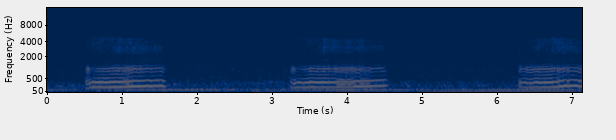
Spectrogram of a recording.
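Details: Munchkin cat named Coo-chan, a pet snoring loudly indoors like an old man; three long harmonic-rich snores, each about a second, roughly every three seconds, with steady low hum between breaths.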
